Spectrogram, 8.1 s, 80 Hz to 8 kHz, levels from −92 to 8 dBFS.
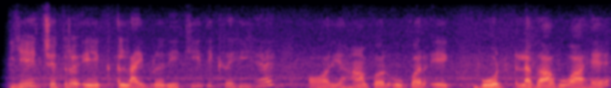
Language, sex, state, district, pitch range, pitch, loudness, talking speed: Hindi, female, Rajasthan, Nagaur, 180-250 Hz, 205 Hz, -22 LUFS, 125 wpm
